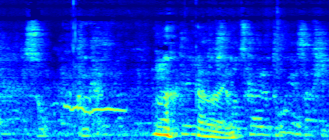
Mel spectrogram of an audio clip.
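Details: Odeko, a pet cat, meowing affectionately while wanting attention: a short drop-off meow followed by a longer, wavering, falling meow, with soft background music and talking underneath.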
